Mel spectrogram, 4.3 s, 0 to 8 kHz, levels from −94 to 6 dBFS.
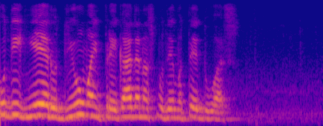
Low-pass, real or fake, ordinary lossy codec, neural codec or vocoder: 7.2 kHz; real; none; none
